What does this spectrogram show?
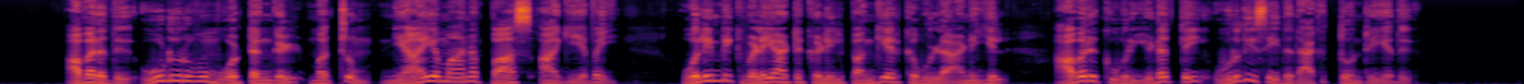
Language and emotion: Tamil, neutral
